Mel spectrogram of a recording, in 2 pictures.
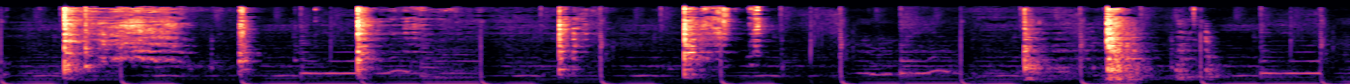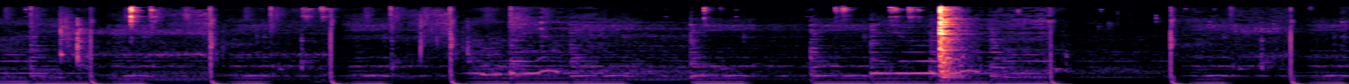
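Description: Fried papaya dhoka pieces dropped into a boiling gravy and stirred with a metal spoon against the pot, giving repeated near scrapes and clinks over a low bubbling simmer with no talk.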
